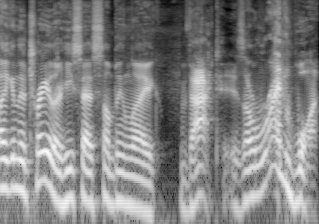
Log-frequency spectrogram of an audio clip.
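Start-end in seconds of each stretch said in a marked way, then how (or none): 1.8-3.2 slow delivery leaning on odd inflections. Quoting a line from a trailer: Venom voice, weird inflections. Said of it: "It's weird inflections".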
